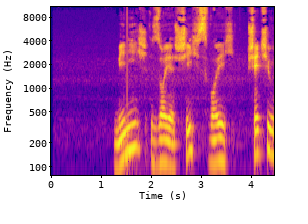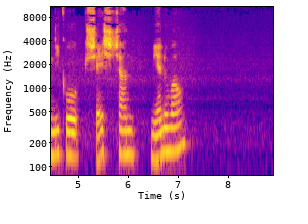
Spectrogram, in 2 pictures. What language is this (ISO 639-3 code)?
hsb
